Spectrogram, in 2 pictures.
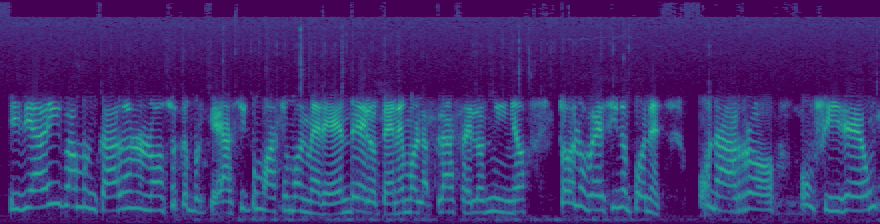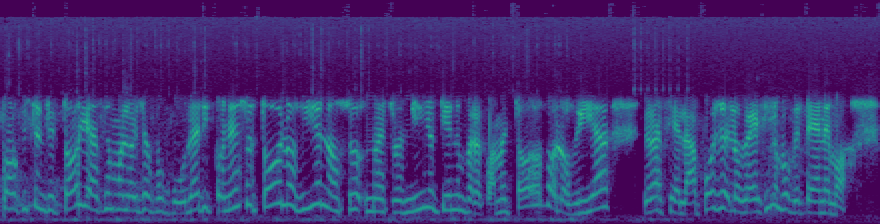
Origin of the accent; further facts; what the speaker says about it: Unquillo, Córdoba, Argentina; Somos gente de Unquillo, somos unquillenses, somos el pueblo de él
